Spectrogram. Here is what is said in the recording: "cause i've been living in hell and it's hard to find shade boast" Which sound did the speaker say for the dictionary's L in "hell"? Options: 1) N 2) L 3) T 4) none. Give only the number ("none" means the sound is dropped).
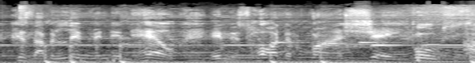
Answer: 2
